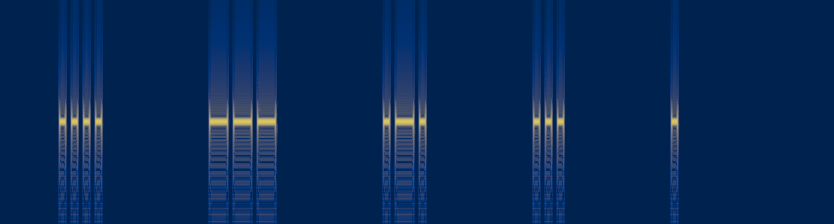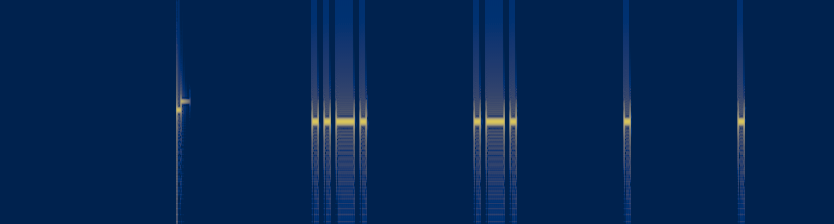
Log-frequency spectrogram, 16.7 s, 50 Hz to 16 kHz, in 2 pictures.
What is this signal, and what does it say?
Morse code, heard as a keyed tone, about 20 wpm, spaced as for 7 wpm, 700 Hz. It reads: HORSE FREE
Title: 6x Character Spacing - Top 500 Words - 20wpm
